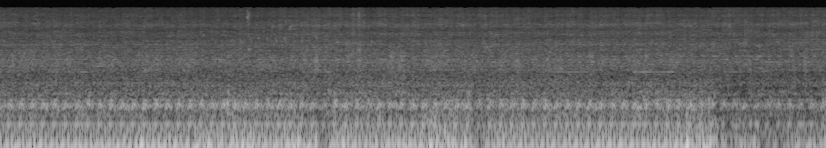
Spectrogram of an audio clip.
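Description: An engine running steadily at constant speed, a low even hum with a few brief dips in level.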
